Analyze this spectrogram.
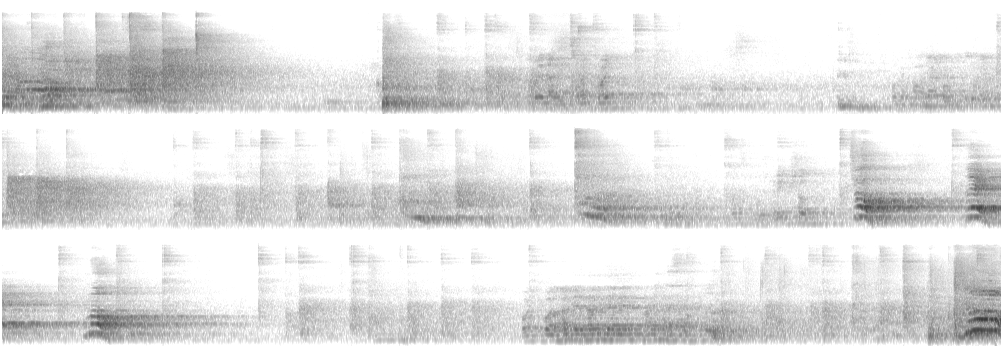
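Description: A table tennis ball clicks off paddles and the table in a large echoing hall.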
